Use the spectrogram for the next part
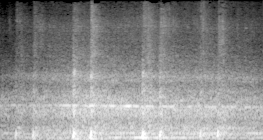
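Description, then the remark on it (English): An elevated L train rumbles past, its wheels clacking over rail joints in an irregular rhythm above a steady low roar, with no one speaking. “So, as the L train goes by, we continue floating through the air across the city”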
